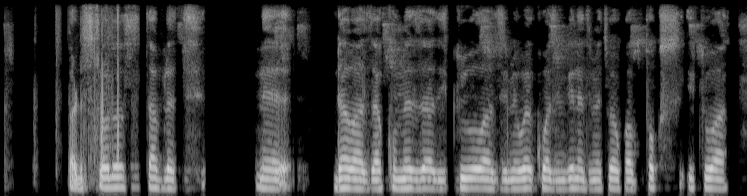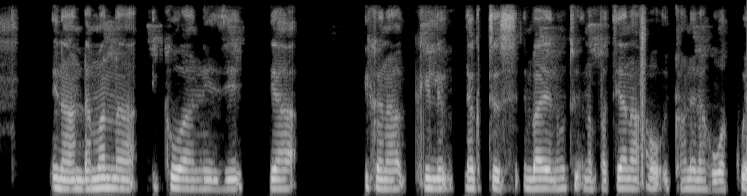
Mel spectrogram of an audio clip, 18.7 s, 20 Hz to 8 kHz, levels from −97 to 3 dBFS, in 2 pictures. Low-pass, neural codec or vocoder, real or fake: 7.2 kHz; none; real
